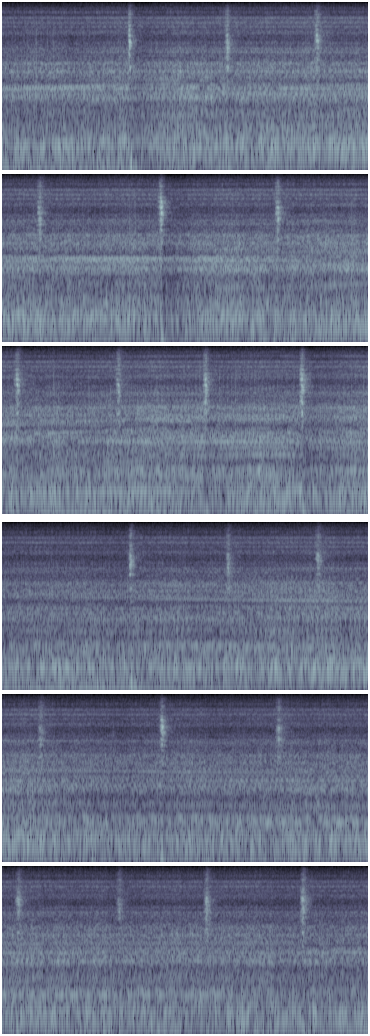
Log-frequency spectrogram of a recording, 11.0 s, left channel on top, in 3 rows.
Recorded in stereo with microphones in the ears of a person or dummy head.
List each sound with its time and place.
1.3 s a whoosh: 60° left (ahead or behind), 1.4 m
